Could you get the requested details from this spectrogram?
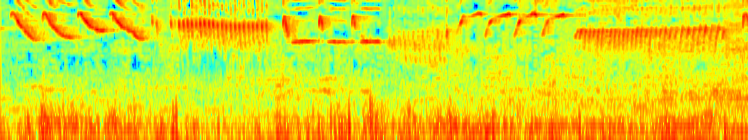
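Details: Canary in nonstop rolling song: quick descending trill notes, sustained high buzzy trills and choppy repeated phrases following closely, with steady low rumbling noise underneath.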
